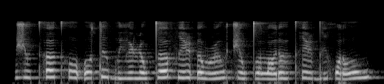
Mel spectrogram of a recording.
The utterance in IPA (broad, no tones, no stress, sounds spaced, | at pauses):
ʒ ʉ t̪ʰ œ t̪ʰ o ʔ o t ɨ b ɨ vʲ o ɭ ɳ o w t̪ œ f i ɭ ʔ ø w ɭ ʉ w t͡ʃ ø w t̪ u lˠ ø ɾ ʉ t̪ʰ i ɭ d̪ i f ɔ ɾ o w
